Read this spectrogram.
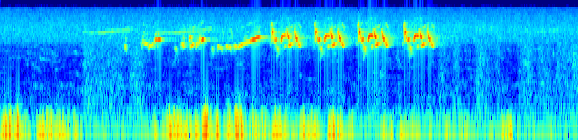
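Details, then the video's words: Rufous-fronted prinia singing: a thin rising whistled lead-in, then a fast run of about five sharp, buzzy repeated notes over roughly one second, with low background rumble. "Rufous fronted Prinia singing"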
